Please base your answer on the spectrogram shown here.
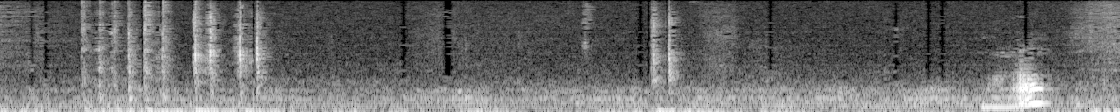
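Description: Keys clatter in short bursts on a computer keyboard while a web page is being coded, with quiet gaps between the taps and a brief louder knock near the end.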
